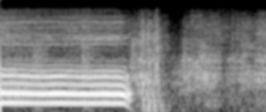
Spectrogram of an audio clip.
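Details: Coon dogs Lucky, Mossie and Star treed a ring-tailed raccoon during a hunt; one dog gives a single brief, steady, drawn-out bawl that cuts off abruptly, while a man urges it to talk.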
